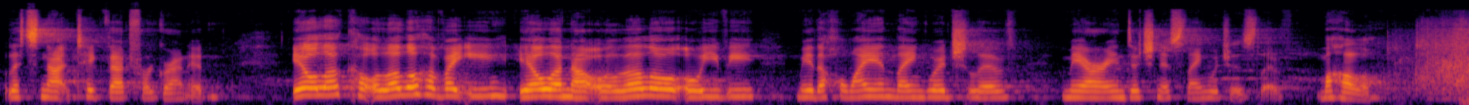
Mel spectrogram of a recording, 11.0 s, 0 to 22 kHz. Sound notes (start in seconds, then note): 2.2 speaks native language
